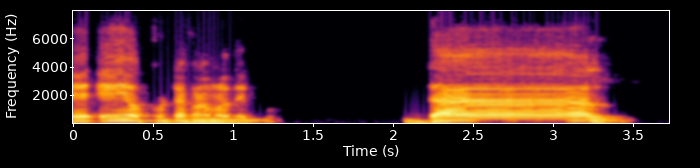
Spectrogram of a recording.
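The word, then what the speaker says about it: دال: অক্ষরটা এখন আমরা দেখব দাল তাহলে কি বলছিলাম যে জিম যতটুকু লম্বা করেছি দাল সেম একই একই রকম আপনার লম্বা করে পড়তে যদি আপনি দাল দাল দাল এভাবে বলেন তাহলে ভুল হবে তাহলে কি হবে এই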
